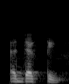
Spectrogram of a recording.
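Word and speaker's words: adjective: question number 19 क्या है, form of एडजेक्टिव, अब पूछा गया, अब आपको बताना, अगर आपने एडजेक्टिव पढ़ा होगा, एडजेक्टिव नहीं होता है, एडजेक्टिव एडजेक्टिव होता है, क्योंकि उसमें डी जो होता है साइलेंट होता है, पढ़ना सीख लीजिए, एडजेक्टिव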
